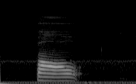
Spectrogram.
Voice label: "bao", Chinese; CTCFL; University of Oxford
